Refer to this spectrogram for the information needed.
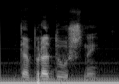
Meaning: good-natured
- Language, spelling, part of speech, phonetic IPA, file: Russian, добродушный, adjective, [dəbrɐˈduʂnɨj], Ru-добродушный.ogg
